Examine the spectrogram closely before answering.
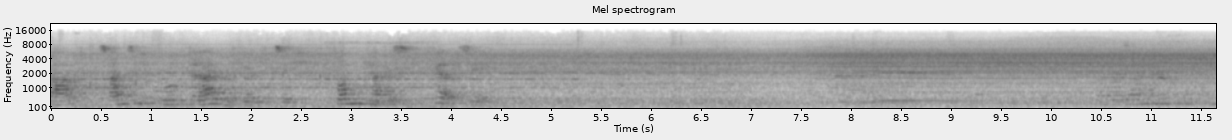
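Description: An electric train rolls slowly into an echoing station hall with a steady rumble.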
